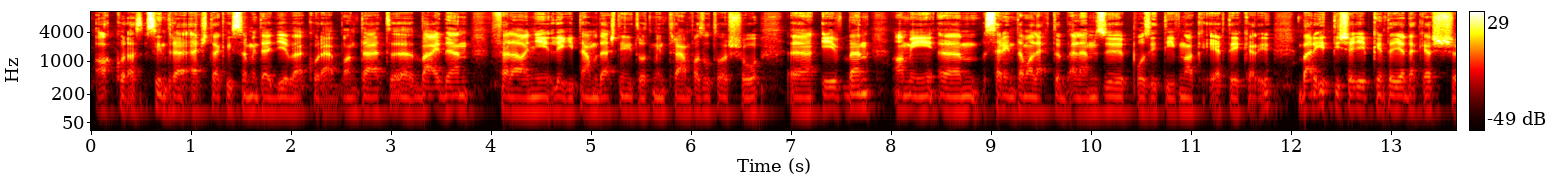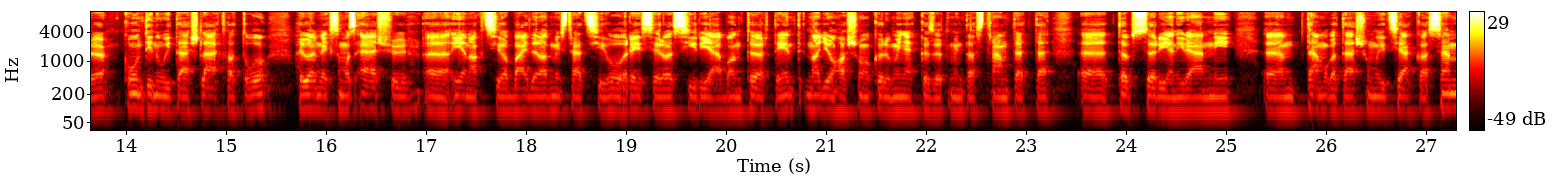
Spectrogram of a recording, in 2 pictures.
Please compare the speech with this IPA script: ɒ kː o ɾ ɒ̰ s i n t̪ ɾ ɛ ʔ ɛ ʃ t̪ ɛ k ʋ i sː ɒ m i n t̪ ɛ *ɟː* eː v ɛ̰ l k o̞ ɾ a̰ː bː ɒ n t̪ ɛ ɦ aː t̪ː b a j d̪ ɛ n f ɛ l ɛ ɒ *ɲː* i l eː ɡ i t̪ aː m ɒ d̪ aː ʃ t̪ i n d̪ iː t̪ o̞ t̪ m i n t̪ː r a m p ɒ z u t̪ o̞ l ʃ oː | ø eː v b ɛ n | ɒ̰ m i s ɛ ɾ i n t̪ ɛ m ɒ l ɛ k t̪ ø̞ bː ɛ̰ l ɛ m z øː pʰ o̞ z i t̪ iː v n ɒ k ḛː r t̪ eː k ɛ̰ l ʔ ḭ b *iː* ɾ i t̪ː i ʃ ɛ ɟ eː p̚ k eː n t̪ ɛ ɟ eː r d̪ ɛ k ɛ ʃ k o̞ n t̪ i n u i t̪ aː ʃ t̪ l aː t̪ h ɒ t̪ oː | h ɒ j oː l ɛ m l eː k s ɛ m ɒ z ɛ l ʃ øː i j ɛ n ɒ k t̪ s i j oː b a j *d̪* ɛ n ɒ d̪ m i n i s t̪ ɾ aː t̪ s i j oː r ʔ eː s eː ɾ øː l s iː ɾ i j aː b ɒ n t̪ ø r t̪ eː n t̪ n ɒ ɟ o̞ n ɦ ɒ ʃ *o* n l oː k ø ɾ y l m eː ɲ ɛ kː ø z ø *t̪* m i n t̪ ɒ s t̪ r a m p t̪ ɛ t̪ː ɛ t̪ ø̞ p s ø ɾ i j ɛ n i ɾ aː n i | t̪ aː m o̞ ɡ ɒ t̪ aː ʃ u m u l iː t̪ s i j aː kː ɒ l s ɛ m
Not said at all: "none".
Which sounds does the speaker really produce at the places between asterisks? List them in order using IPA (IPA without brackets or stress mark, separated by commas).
ɟː, ɲː, aː, d̪, o, t̪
